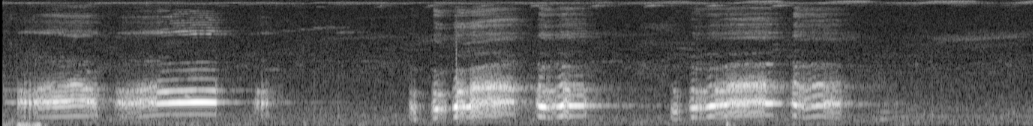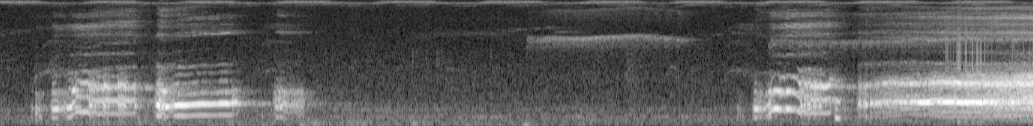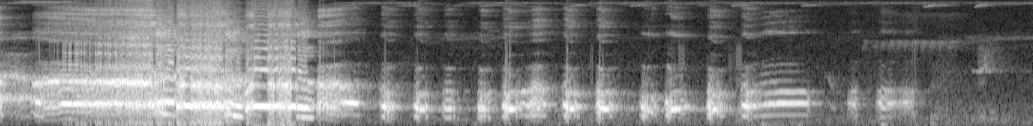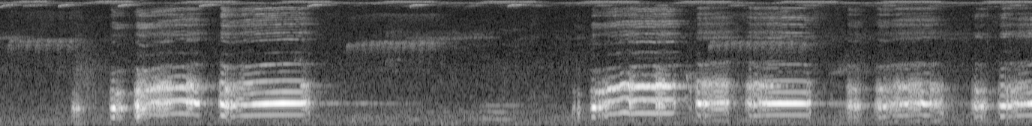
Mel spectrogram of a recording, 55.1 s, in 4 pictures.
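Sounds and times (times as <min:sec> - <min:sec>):
mantled howler Alouatta palliata howling: 0:00.1 - 0:03.8, 0:05.4 - 0:08.2, 0:08.9 - 0:11.5, 0:14.2 - 0:18.0, 0:23.8 - 0:39.9, 0:42.3 - 0:45.7, 0:49.0 - 0:55.0.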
